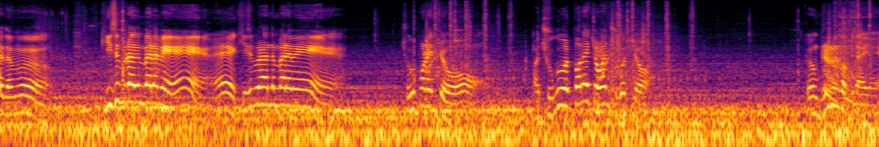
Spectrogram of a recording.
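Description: A small engine is cranked by a pull cord and sputters.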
